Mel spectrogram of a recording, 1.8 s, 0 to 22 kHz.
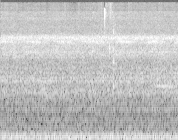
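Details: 2006 Dodge Ram 1500 Mega Cab V8, just after new valve cover gaskets and fresh spark plugs, a bit hard starting: deep steady rumble with an even beat, no stumbles; no misfire, running on all eight.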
